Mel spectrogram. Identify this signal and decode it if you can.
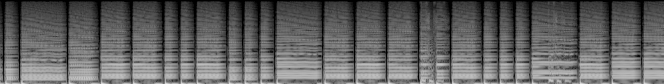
There is no code.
